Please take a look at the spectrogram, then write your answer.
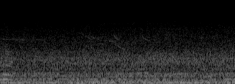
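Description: Honey bees buzz around a backyard hive in a dense, continuous drone, close and steady with no voices.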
